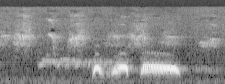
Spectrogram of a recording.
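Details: Spotted dove, kacuk and kampung types, in a lure recording: a short mellow coo, then a longer falling coo, low and hollow, over a faint chirp in the background.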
